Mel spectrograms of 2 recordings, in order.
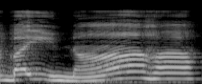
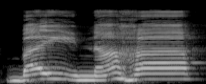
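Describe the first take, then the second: First: The vowel after the n is drawn out long. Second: The vowel after the n is kept short. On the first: The speaker calls it wrong. "अब इसको ऐसे नहीं पढ़ना ... ये गलत हो जाएगा" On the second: The speaker calls it right. "नून की जबर लंबी नहीं करनी"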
